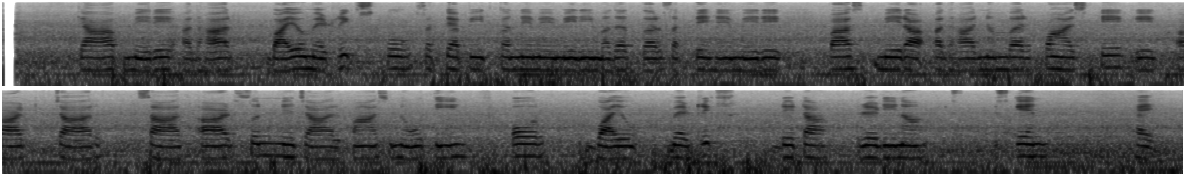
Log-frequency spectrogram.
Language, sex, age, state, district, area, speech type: Hindi, female, 60+, Madhya Pradesh, Harda, urban, read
